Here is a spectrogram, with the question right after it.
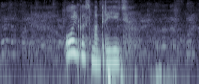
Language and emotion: Russian, sad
